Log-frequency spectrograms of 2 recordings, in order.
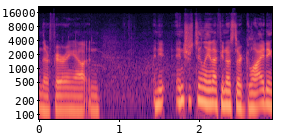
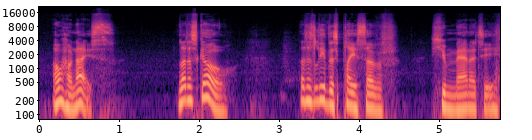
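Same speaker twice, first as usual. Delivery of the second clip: sarcastic, mock-polite delivery. Voicing a character taking a companion's hand: sarcastic in-character reply. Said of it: "equally sarcastically take her hand".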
